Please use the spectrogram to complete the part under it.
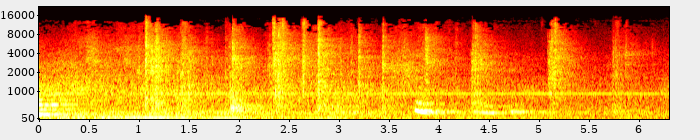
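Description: Paper rustles and crinkles in a man's hands.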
